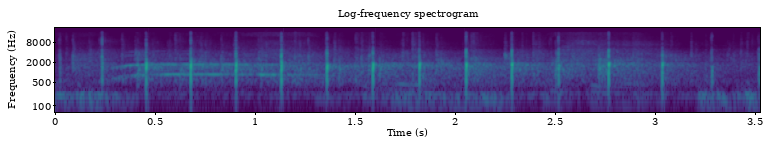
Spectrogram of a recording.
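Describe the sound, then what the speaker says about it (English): Applause for a speaker at a game development boot camp, a small group clapping with loud individual claps coming in an even, rhythmic beat, over soft room murmur. "One more warm applause for Juha."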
